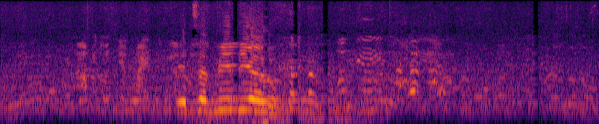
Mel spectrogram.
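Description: Young men and women laugh and cheer loudly inside a bus.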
